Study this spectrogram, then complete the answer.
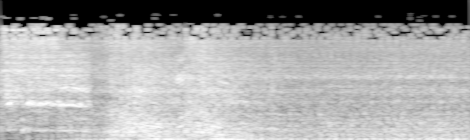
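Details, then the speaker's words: Honda Scoopy scooter after starter repair: a short electric-starter whirr, then the engine catches quickly and settles into a steady idle. Before the repair the starter spun but did not engage the engine. "Syukurlah motornya sudah bisa jalan lagi, dan starternya berfungsi dengan baik."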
